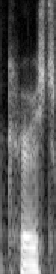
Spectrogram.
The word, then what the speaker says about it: cursed: I'm off to see a man about the cursed grandfather clock. It's cursed, not cursed. The extra syllable makes the stuff seem fancier. You can add at least 2 zeros at the end of the price tag.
